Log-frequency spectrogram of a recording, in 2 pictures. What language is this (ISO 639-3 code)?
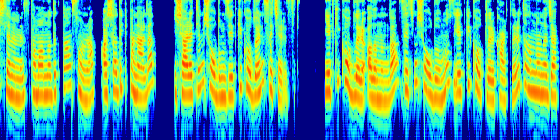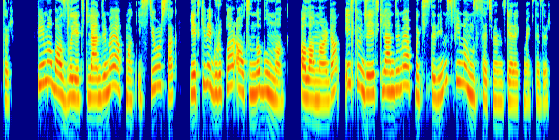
tur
